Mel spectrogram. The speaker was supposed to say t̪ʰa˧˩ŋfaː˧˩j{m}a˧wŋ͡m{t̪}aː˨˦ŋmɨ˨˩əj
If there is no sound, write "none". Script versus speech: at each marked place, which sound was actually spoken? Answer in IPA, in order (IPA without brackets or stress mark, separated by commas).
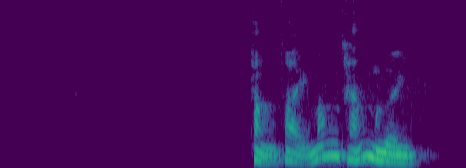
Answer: m, t̪ʰ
